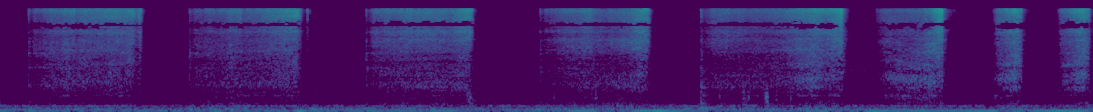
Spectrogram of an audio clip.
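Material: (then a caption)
Pine wood. A hand-held bristle brush sweeps across the face of a solid pine workbench beam during work removing wood knots from the bench. Repeated bright, hissy brushing strokes are broken by short pauses, over a steady low hum.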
